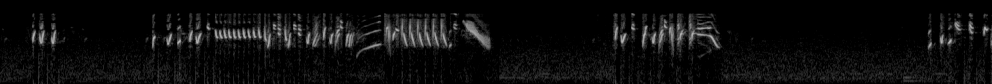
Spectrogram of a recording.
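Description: A European goldfinch sings bright, tinkling bursts of rapid twittering and buzzy trills with quick liquid notes, separated by short pauses; nothing else is heard.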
